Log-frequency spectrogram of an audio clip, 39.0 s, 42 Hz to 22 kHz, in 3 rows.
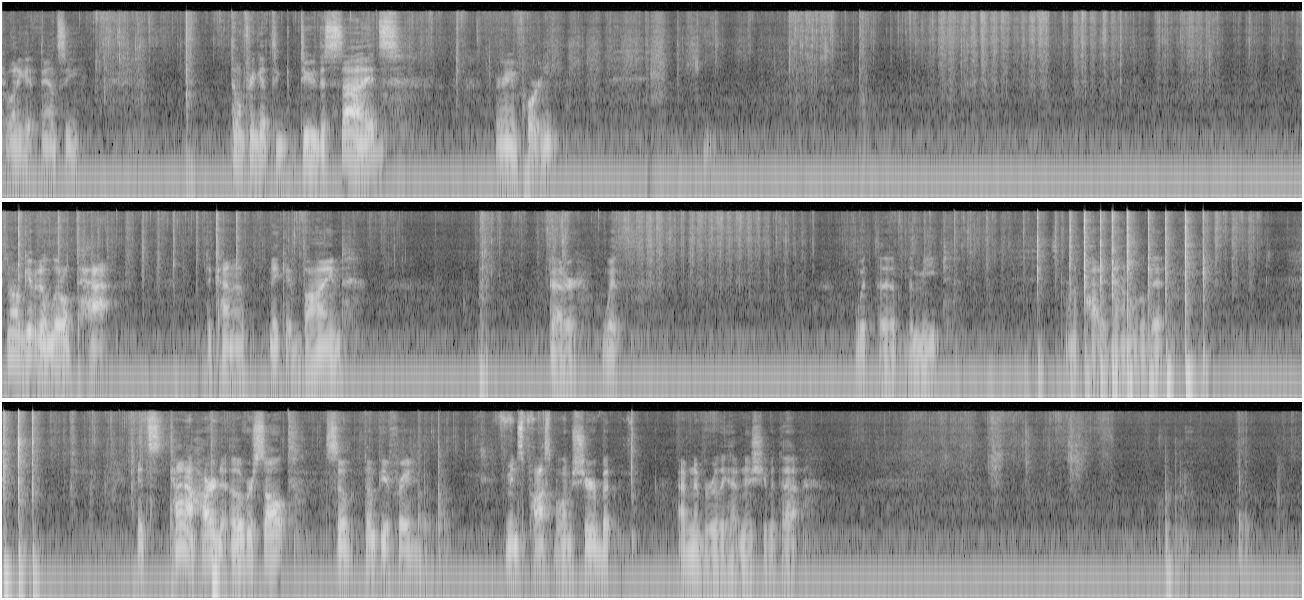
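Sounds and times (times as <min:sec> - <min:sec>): gloved hand rubbing meat: 0:00.6 - 0:17.1, 0:17.8 - 0:27.6, 0:35.0 - 0:37.2.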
